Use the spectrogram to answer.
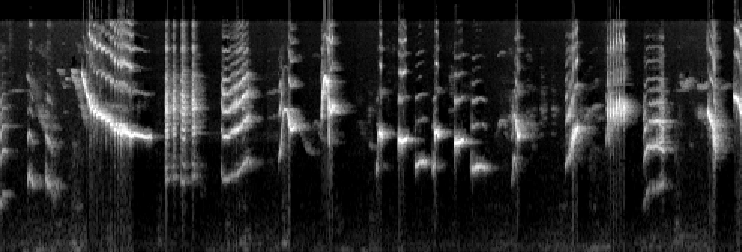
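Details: Asian pied starling in varied song: a long descending whistle, buzzy rattles, then a string of short whistled notes and slurs, delivered rapidly and loudly.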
